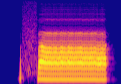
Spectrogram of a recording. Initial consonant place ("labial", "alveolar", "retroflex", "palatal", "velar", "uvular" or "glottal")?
labial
